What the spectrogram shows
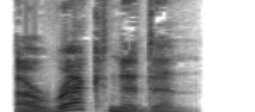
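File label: "arachnidan", British English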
